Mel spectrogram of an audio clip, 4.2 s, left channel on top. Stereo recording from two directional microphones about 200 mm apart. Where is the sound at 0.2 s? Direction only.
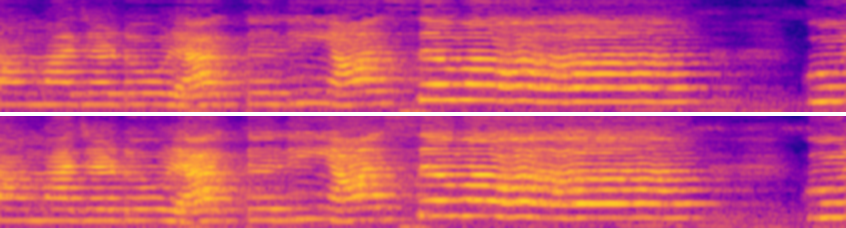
30° left (ahead or behind).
